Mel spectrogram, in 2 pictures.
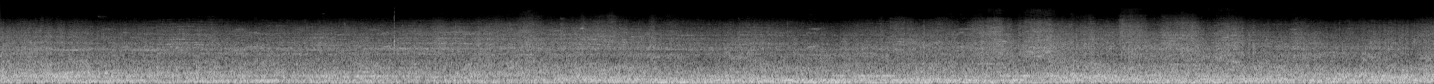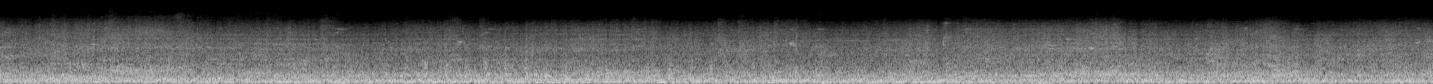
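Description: Intermodal freight cars carrying double-stacked containers and highway trailers rolling past close by at a steady speed. The steel wheels make a continuous, loud rumble on the rails, with clicking as they cross the rail joints.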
